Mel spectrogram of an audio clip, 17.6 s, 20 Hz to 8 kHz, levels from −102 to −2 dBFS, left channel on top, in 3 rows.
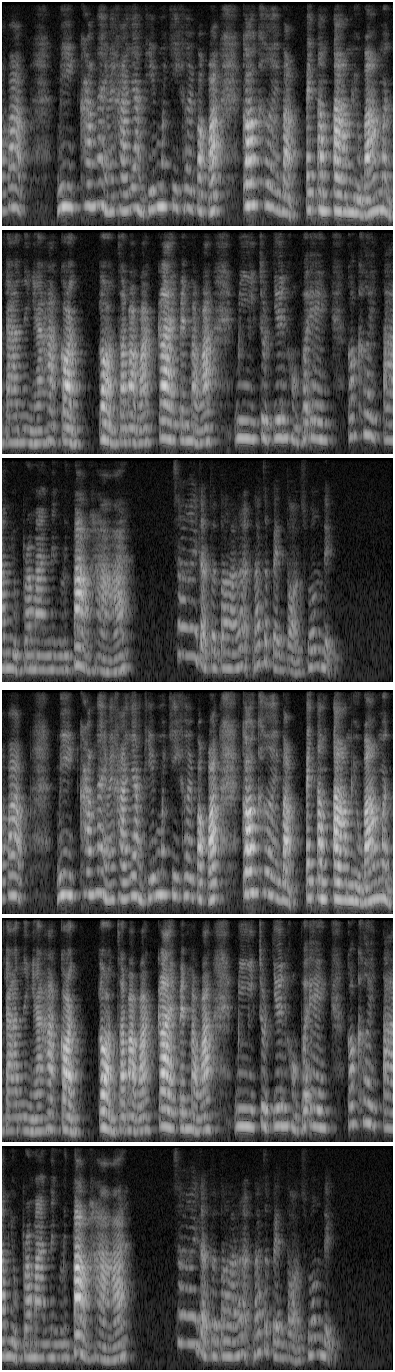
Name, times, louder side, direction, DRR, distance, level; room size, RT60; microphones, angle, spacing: voice 1, 0.0-7.0 7.3-13.6, right 3 dB, 70° right, 2 dB, 0.6 m, -32 dB
voice 2, 14.3-16.7, left 1 dB, 15° left, -1 dB, 0.5 m, -43 dB
3.3 x 2.3 x 2.5 m, 0.36 s
head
